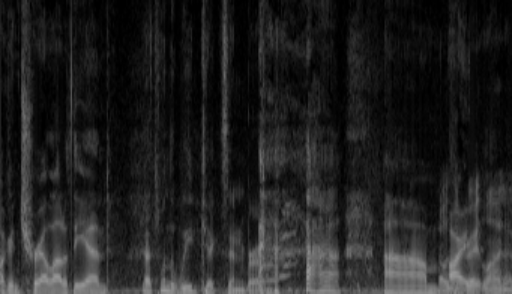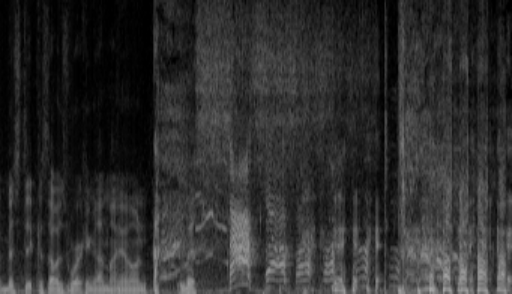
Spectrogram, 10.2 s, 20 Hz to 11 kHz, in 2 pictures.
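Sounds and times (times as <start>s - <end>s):
speech: 0.0s - 7.4s, 8.0s - 10.2s
person chuckling: 6.6s - 10.2s
person imitating a garden snake hiss: 7.1s - 8.7s.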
